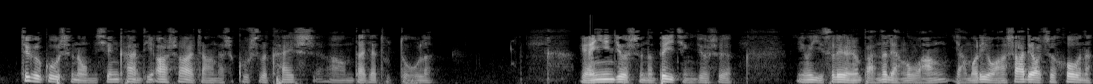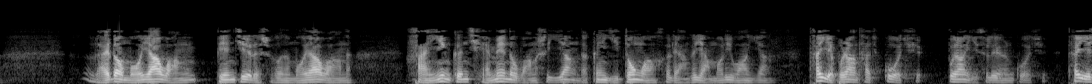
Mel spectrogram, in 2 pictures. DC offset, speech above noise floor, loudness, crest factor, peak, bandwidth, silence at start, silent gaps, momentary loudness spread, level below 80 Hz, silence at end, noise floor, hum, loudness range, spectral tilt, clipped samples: under 0.1%; 41 dB; -20 LUFS; 20 dB; 0 dBFS; 5.8 kHz; 0.2 s; none; 15 LU; -46 dBFS; 0 s; -61 dBFS; none; 7 LU; -9 dB/octave; under 0.1%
